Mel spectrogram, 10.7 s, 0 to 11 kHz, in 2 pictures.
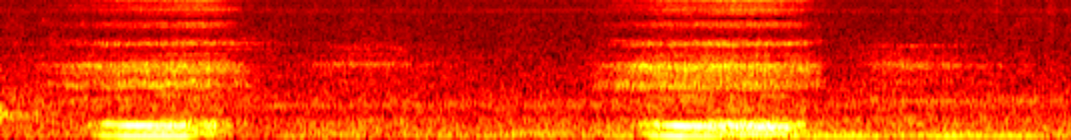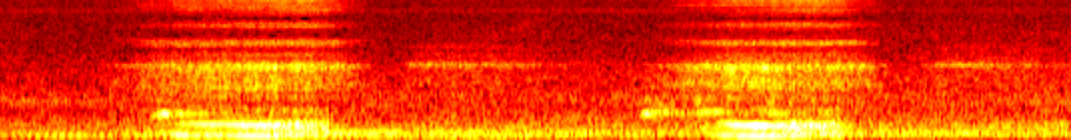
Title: Snoring 101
